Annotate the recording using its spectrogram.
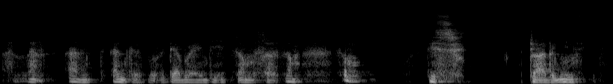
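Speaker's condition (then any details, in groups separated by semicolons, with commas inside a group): Stuttering; cause unknown, only one in family who stutters, german mother tongue, born in austria; possibly part of why hard to be listened to at university; repeated sounds, blocks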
